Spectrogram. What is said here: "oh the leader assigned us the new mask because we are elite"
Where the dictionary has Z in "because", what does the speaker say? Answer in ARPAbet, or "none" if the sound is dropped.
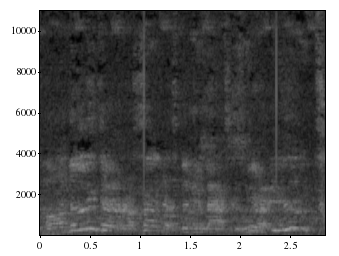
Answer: none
